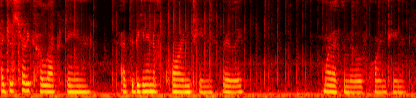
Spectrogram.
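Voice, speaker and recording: A soft-spoken woman talks at a fairly quick pace. Her speech is broken by long, frequent pauses. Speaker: ASMR creator. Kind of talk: ASMR collection show-and-tell talk.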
